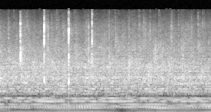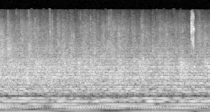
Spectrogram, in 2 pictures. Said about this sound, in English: Hallelujah. Clap for him. The King.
